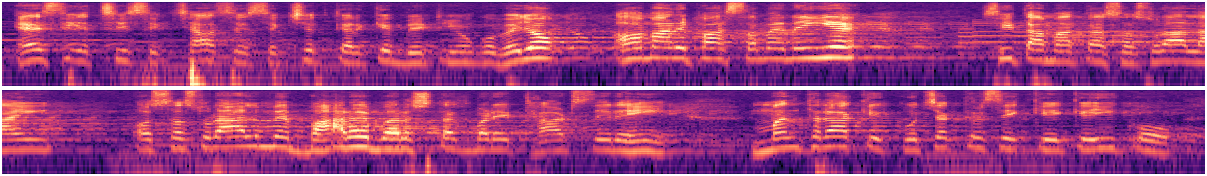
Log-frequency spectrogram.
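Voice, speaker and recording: A man's voice: high-pitched, reverberant, big-room sound. A man giving a devotional discourse, telling the story and talking straight to the audience, with bits of rustic dialect. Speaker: kathavachak preacher. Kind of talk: devotional discourse with verse recitation.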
